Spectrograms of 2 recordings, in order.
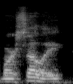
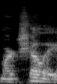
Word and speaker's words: Marcelli: It's Marselli. But if we go to New York, anything, you know, past the middle of the country, we have to pronounce it Marchelli.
